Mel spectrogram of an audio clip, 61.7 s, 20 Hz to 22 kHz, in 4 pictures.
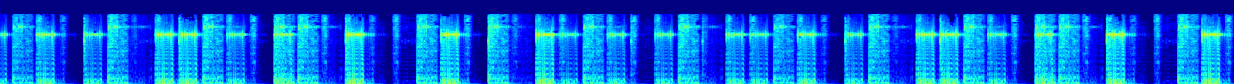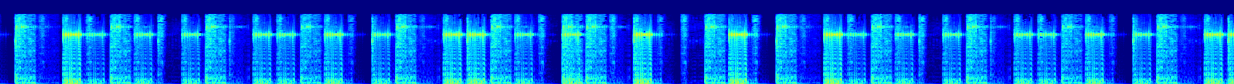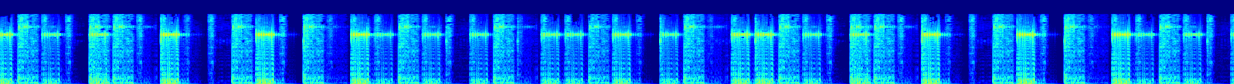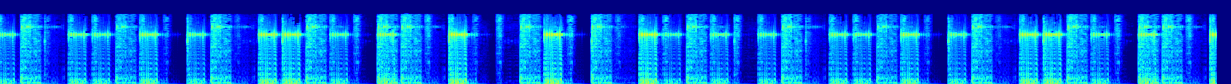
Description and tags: Audio 13Patt 13 100 bpm13
The sound chip of the HR 16 has a LOT of pins. A ribbon cable out to a connection box allows an enormous number of amazing possibilities. These sounds are all coming directly out of the Alesis, with no processing. I made 20 of these using pattern 13, a pattern I'd programmed a long time ago. But I could have made 200.. there's so many permutations.
circuitbent, percussive, glitch, Alesis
